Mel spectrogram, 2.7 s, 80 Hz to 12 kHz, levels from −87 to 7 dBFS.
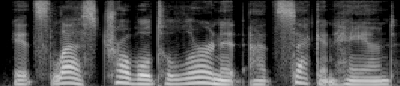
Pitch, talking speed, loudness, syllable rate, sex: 175 Hz, 200 wpm, -16 LUFS, 4.5 syllables/s, female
